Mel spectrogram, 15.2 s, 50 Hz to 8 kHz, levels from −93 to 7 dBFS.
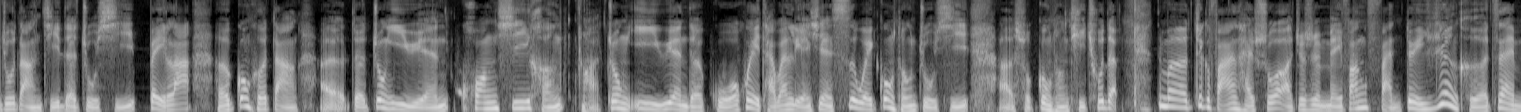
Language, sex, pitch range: Chinese, male, 110-155 Hz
